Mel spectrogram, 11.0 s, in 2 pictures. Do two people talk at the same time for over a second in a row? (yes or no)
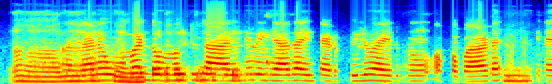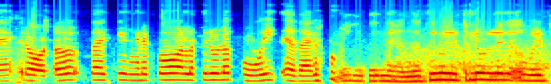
yes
